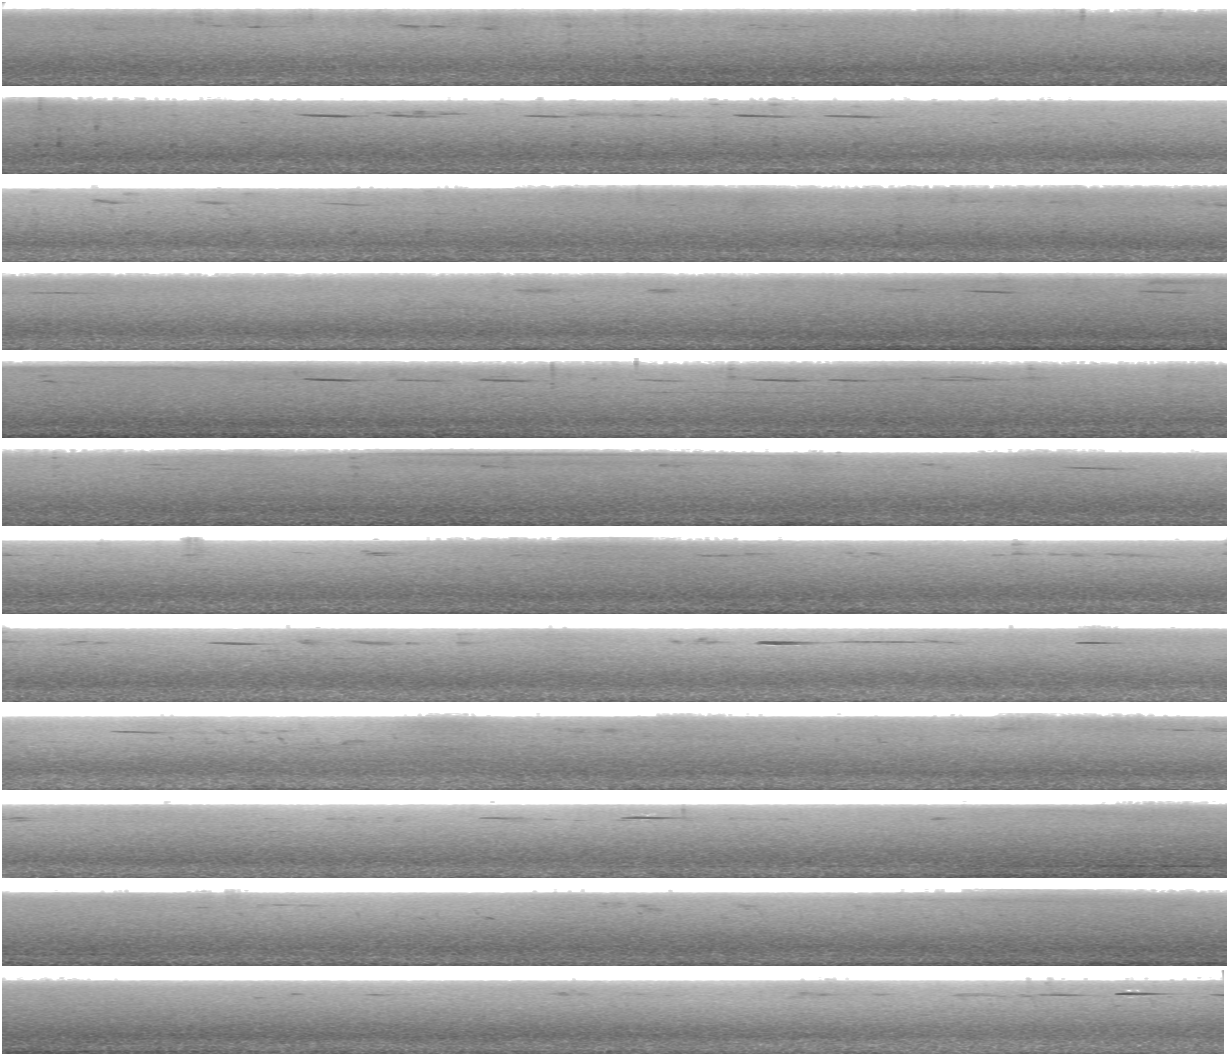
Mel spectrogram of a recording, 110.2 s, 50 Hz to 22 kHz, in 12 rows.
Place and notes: Norwich Southern Bypass, Norwich, UK - Underneath A47 Roadbridge (nearer centre)
Recorded with a Zoom H1n with 2 Clippy EM272 mics arranged in spaced AB.
East of England, England, United Kingdom, June 2021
